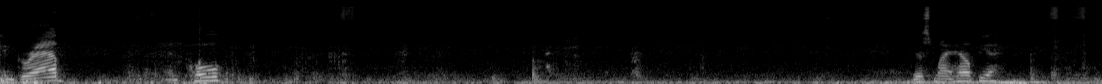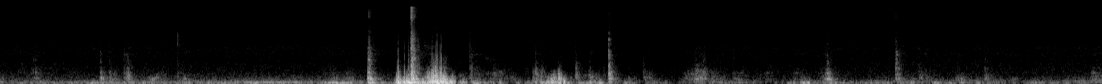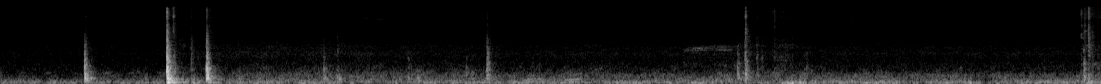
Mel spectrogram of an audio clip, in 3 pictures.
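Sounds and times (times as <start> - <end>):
knocks and thuds on truck door: 14.5 - 17.6, 22.8 - 24.3.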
